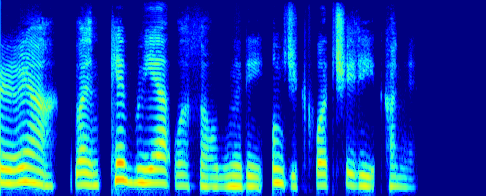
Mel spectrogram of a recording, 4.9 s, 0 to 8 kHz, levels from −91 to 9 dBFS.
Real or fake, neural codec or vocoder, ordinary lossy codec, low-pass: fake; codec, 16 kHz, 0.5 kbps, X-Codec, HuBERT features, trained on general audio; none; none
